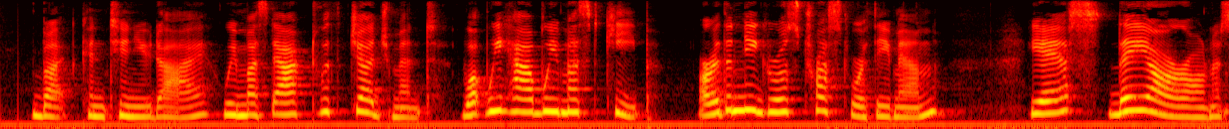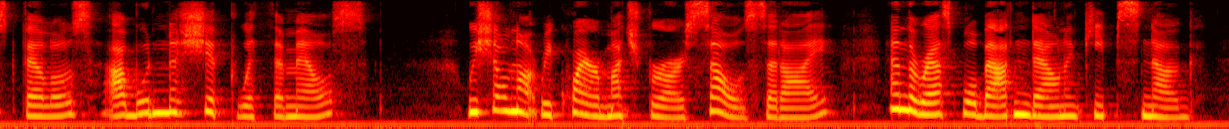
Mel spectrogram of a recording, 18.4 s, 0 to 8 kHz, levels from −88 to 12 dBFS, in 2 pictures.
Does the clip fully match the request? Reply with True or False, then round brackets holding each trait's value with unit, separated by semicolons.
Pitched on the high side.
True (225 Hz)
